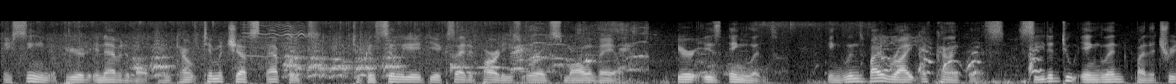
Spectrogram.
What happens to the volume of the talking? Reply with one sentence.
The volume of the talking stays about the same.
